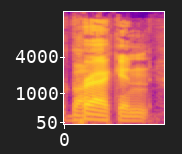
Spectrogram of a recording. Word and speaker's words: kraken: a kraken one night Kraken or Kraken actually are there any Norwegians out there listening maybe you can say yeah anyway it's an old uh mythical sea creature you'll hear about it in the story so it's either uh Kraken or cracking a couple different ways to happen after he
